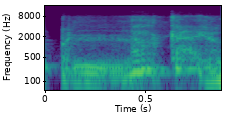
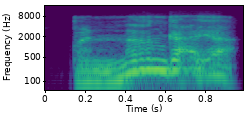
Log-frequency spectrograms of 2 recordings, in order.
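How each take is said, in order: First: Lower, softer wondering aloud, "Bener gak ya" almost under the breath; "Bener gak ya" said low and soft, half to oneself; hushed doubt. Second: Said in the usual way. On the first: Retold or imitated. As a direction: ask yourself quietly, unsure. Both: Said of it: "Saya bilang".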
